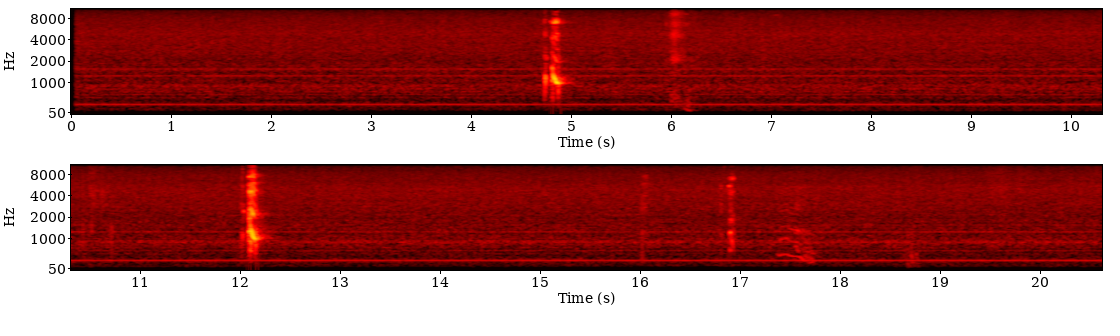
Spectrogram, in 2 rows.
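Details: Two sharp, isolated hiccups about seven seconds apart in a quiet room with a steady background hum, at 3 a.m. after a meal; hiccups.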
